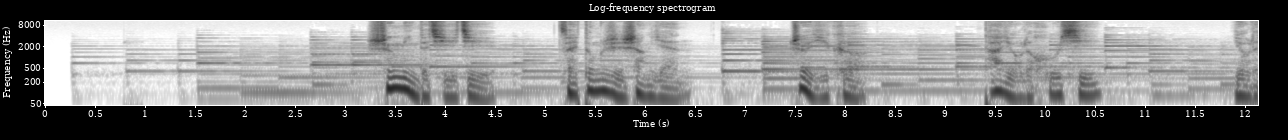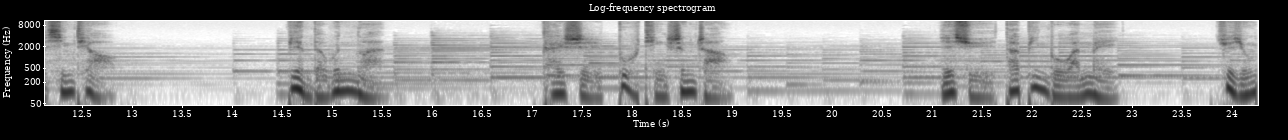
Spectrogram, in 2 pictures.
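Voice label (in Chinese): 温情舒缓家居; 宜家家居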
